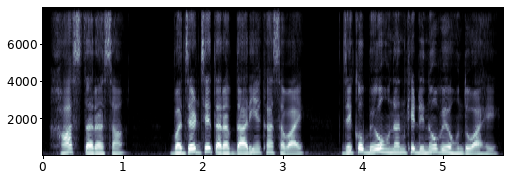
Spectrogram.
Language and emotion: Sindhi, neutral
